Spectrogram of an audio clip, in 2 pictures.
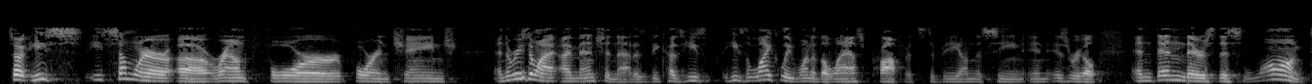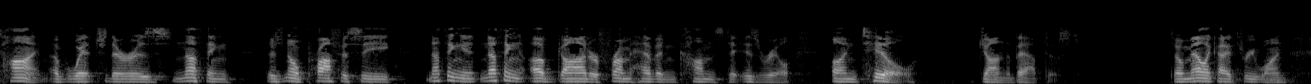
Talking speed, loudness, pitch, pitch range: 145 wpm, -27 LUFS, 135 Hz, 125-155 Hz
